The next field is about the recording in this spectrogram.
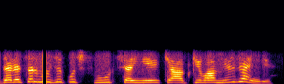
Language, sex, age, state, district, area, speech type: Urdu, female, 30-45, Uttar Pradesh, Aligarh, urban, conversation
